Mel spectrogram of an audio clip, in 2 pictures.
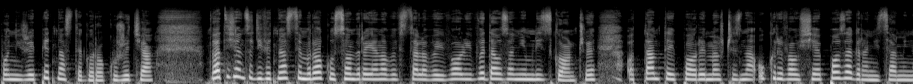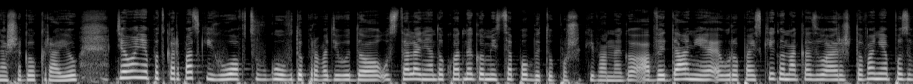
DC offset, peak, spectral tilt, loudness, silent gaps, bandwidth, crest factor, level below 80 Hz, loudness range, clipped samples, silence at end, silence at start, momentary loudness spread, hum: under 0.1%; 0 dBFS; -5.5 dB/octave; -17 LUFS; none; 14.5 kHz; 16 dB; -34 dBFS; 3 LU; under 0.1%; 0 s; 0 s; 6 LU; none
